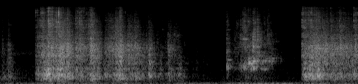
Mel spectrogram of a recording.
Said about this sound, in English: Here goes the ice. I ice up our shaker. Fresh shaker this time.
